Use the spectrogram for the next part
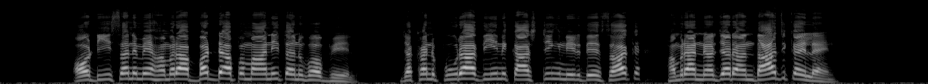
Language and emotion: Maithili, angry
